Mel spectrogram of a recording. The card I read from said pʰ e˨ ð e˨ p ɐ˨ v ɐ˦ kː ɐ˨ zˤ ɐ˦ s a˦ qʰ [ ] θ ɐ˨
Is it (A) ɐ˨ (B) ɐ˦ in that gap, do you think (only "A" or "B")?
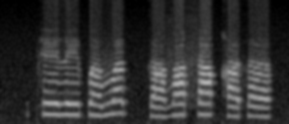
A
